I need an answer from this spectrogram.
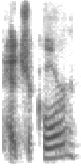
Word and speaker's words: petrichor: incredible work man um yeah you know it's pronounced petrichor and it's actually the word itself is describing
